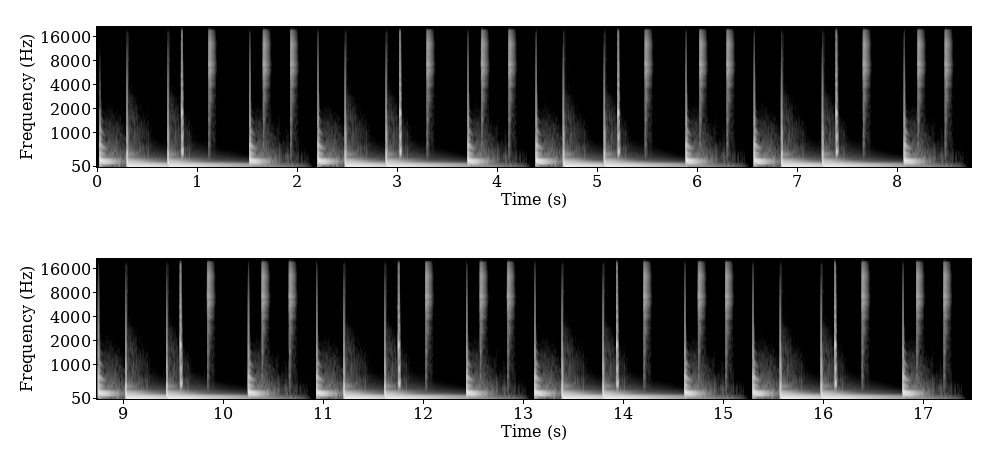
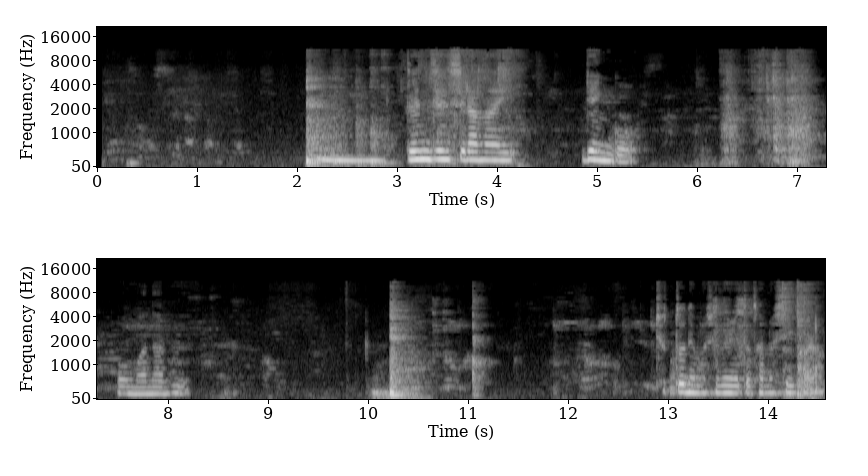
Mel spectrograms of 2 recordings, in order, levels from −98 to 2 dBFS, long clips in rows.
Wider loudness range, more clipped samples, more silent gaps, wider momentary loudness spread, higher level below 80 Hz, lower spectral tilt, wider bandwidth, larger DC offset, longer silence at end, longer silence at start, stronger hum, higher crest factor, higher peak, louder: second, 2 LU vs 12 LU; neither; first, 2.14-2.20 s, 4.33-4.38 s, 6.51-6.56 s, 8.69-8.74 s, 10.87-10.93 s, 13.05-13.11 s, 15.24-15.29 s vs none; second, 10 LU vs 22 LU; first, -16 dBFS vs -52 dBFS; about the same, -6 dB/octave vs -6 dB/octave; first, 18.5 kHz vs 11.5 kHz; neither; first, 0.25 s vs 0 s; second, 0 s vs 0.3 s; neither; second, 16 dB vs 22 dB; first, 0 dBFS vs -6 dBFS; first, -18 LUFS vs -25 LUFS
